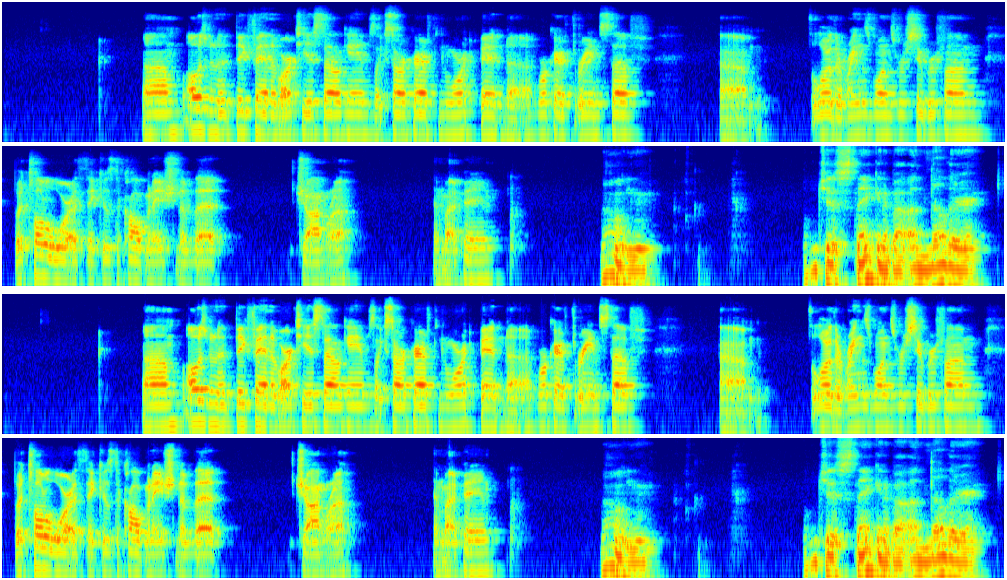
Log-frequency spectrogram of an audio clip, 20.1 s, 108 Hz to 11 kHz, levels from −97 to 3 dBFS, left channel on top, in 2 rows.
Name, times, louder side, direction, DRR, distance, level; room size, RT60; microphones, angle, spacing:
voice 1, 1.4-6.4 7.2-7.4 8.1-9.7 10.1-12.2 13.0-13.5 14.3-14.9, right 3 dB, 50° right, 6 dB, 1.7 m, -25 dB
voice 2, 16.0-16.5 18.0-19.8, left 1 dB, 20° left, -4 dB, 2.2 m, -23 dB
12.0 x 6.2 x 3.6 m, 0.28 s
head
